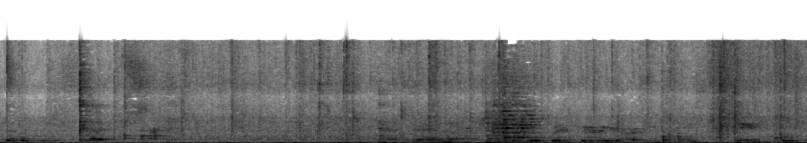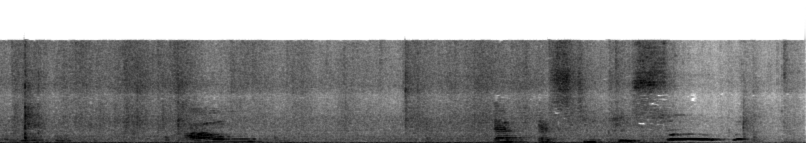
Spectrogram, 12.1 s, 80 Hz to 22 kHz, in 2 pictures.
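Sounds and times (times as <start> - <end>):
rice sizzling in hot oil: 0.0 - 12.0
spatula scraping a pan: 3.5 - 4.2.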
